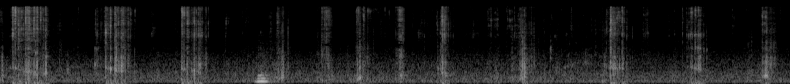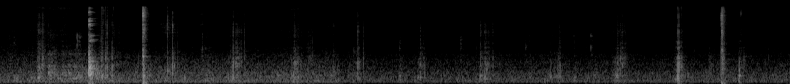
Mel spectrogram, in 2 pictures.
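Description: Steamed female blue crab being crunched and chewed, shell and all: a run of irregular crisp crunches as the thin steamed shell breaks between the teeth, coming thick at first and thinning out toward the end.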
